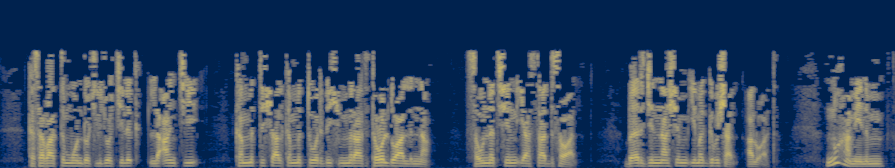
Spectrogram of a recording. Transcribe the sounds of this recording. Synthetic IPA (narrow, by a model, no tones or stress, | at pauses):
kʰəsəβat̪ːɨmwɔnd̪o̞t͡ʃːlɨd͡ʒo̞t͡ʃːilɨkʼləʔant͡ʃi | kʰəmːɨt̪ːɨʃalkʰəmːɨt̪ːɨwɔd̪d̪ɨʃmɨɾat̪ʰːəwɔld̪əwalːɨnːa̰ | səwʊnːət̪ʃɪnjasad̪ːɨsəwa̰l | bəɨɾd͡ʒɨnːaʃɪmjɪməɡɨβɨʃa̰l | alwa̰t̪ | nuɦame̞nɨm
